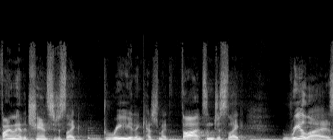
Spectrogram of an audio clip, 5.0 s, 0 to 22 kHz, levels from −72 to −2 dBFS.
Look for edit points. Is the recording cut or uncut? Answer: cut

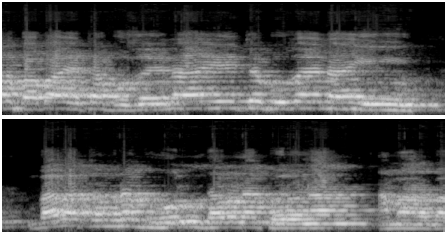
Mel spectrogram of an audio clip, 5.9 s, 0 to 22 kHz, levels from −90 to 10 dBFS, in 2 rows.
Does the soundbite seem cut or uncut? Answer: uncut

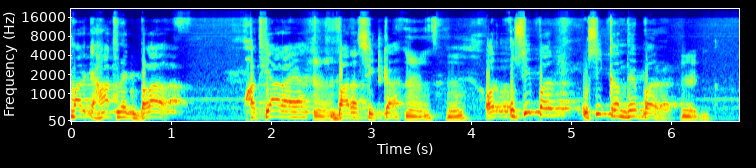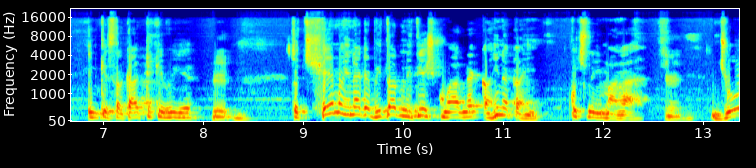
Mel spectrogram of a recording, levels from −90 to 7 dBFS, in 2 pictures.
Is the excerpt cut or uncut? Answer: uncut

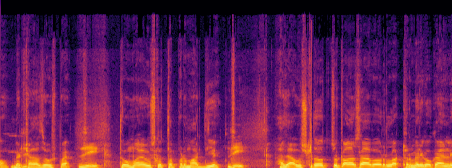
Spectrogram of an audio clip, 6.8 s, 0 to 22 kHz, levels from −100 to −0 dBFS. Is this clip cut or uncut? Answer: cut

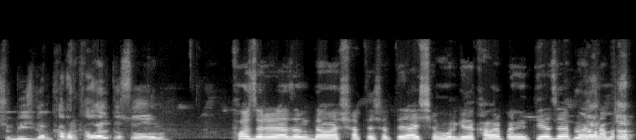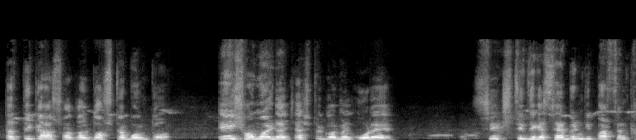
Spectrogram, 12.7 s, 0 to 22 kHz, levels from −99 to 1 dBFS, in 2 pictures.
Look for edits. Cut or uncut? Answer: cut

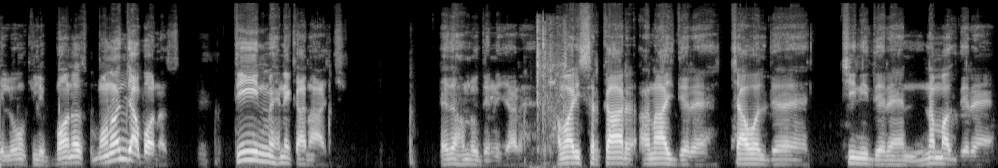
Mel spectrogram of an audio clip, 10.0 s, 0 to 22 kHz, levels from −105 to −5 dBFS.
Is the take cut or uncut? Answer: cut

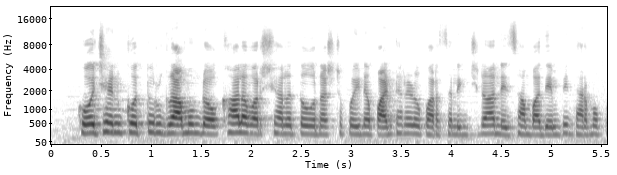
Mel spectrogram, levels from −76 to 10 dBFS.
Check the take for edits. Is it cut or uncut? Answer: uncut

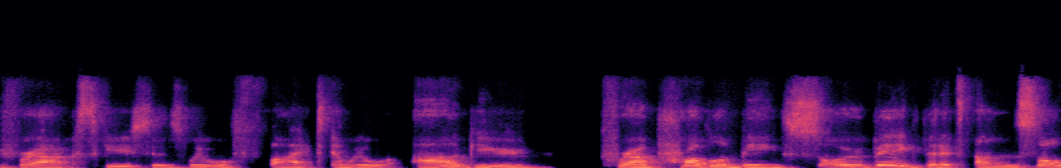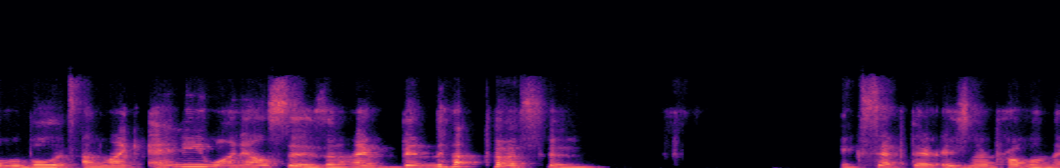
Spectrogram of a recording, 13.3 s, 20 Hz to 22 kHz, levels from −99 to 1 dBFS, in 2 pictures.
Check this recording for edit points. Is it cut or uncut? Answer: uncut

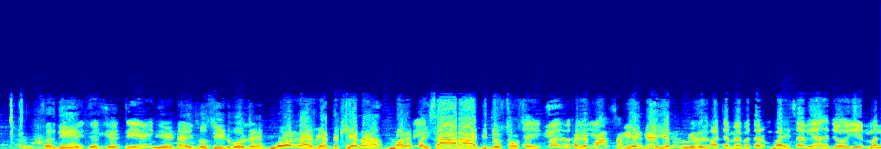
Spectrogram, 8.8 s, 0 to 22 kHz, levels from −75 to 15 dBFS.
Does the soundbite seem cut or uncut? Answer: uncut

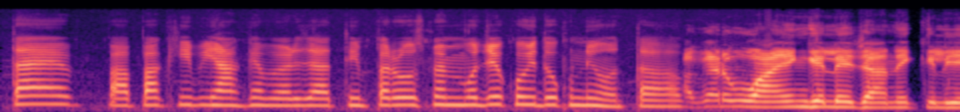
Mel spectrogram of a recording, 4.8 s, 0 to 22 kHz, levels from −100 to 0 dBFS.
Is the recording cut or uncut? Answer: cut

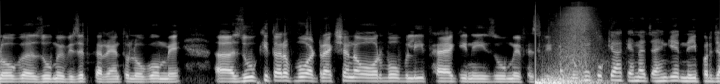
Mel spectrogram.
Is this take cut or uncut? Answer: cut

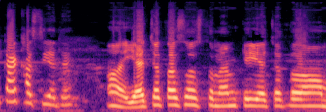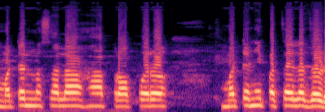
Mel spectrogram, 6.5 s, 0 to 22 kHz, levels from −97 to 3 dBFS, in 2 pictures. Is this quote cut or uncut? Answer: uncut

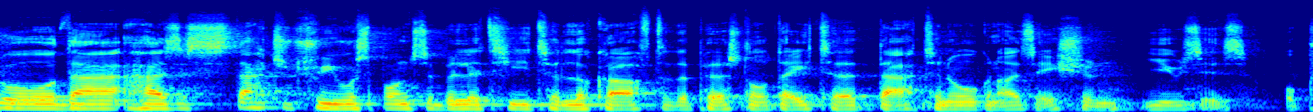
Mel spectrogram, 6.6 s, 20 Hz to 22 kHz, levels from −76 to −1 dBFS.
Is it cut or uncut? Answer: uncut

